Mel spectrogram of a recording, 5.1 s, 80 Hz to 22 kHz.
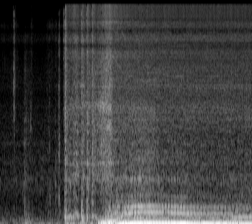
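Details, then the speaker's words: Car after clearing an O2 sensor code with a DollarFix DF65 scanner, engine started: brief crank, catches and settles into low idle with a slight uneven pulse; rough running, owner plans spark plug work, cause unconfirmed. "So you guys can hear there is like a thing, but the thing went off. We're gonna change the cylinder, the spark plugs and all that."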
